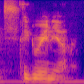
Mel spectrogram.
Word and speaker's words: Tigrinya: So you speak five languages, Swedish, which is your native language, English, Norwegian, Spanish, and Tigrinya. Did I pronounce it right? – Tigrinya. – Yes, good.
